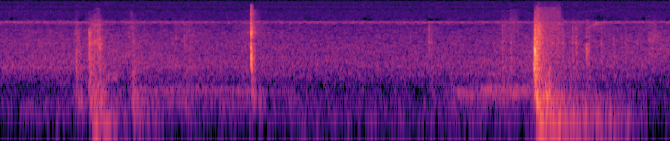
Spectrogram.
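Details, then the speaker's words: Brand-new Tesla Model X: closing either front door with the window down makes the glass rattle inside the door, a motor whir then heavy door thump with brief loose buzzing; service says normal due to frameless windows. "when I closed either of the front two doors with the windows down the window rattles inside the door I don't know if you can hear that when we try it again"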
